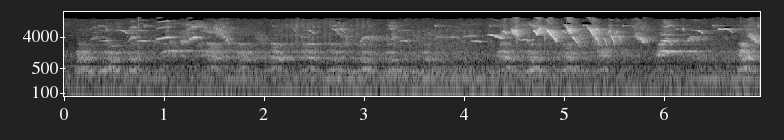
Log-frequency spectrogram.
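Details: Double-collared seedeater singing during a song-stamina training session: rapid bursts of high chirps and downslurred whistled notes, denser and busier toward the end, over a steady low hum and background noise.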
